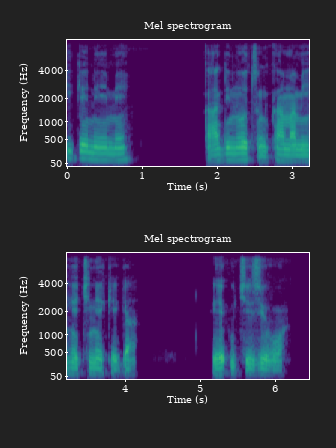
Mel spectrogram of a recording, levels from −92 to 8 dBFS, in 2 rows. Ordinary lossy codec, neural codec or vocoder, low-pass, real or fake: none; none; 7.2 kHz; real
